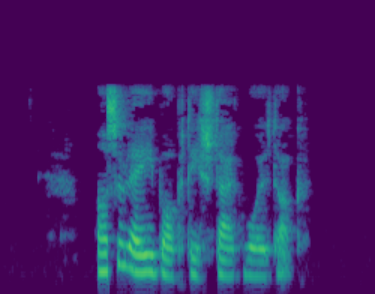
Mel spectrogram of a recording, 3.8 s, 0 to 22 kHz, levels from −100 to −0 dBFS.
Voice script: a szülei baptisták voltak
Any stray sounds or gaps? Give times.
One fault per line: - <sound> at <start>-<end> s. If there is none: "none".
none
